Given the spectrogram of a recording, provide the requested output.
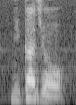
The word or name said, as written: nikkajo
